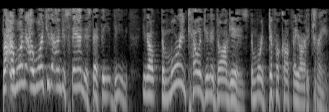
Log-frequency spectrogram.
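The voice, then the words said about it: New York accent. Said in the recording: “It's my New York accent.”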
